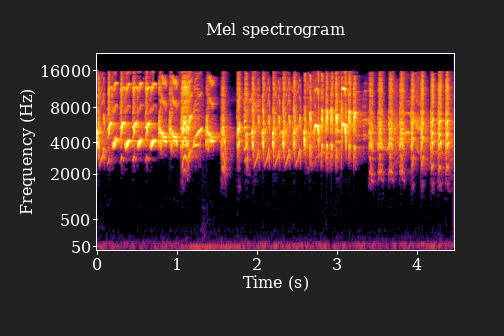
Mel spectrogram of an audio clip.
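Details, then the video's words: Song of the hooded siskin intended to open a captive bird's singing: crisp high chirps in quick series, rattling trills and short pure whistles, phrases broken by tiny pauses. "CANTO do PINTASSILGO para ESQUENTAR"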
